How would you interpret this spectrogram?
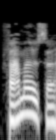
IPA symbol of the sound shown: eɪ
